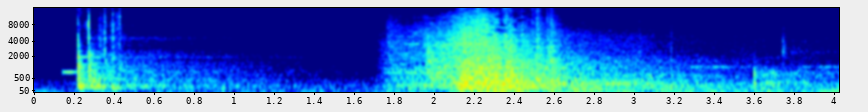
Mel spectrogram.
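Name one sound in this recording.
A heavy lock clunks open with a loud mechanical rumble.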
